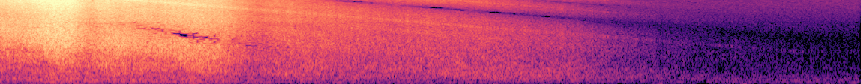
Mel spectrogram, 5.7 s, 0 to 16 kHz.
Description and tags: Sampled from my beloved Yamaha RM1x groovebox (that later got stolen during a break-in).
Yamaha-RM1x, fx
